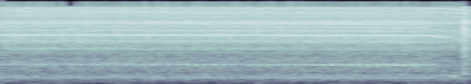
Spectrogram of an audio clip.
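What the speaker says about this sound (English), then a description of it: "Now I'm countersinking this." A power drill countersinks a hole in Hardie board fiber-cement siding, whining loud and close in one steady run before stopping abruptly, with no voices.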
